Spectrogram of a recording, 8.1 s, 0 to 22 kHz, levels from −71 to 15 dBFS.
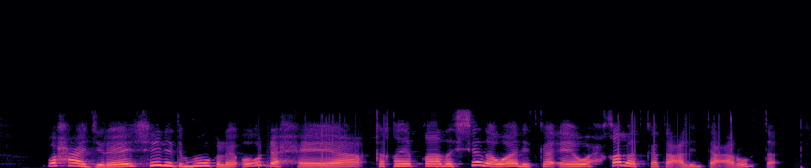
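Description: From 2.58 to 3.91 s, processor overload crackle tears through the speech. The processor keeps missing the deadlines for its tiny buffers, a few milliseconds each. Every miss drops a short patch of silence. Dozens of hard-edged gaps fuse into gritty crackle.

At 4.31 s comes concealed Bluetooth headset packet loss. A run of packets vanished, about 60 ms in all. The receiver filled the hole by repeating recent waveform. It sounds like a short buzzy tone at full level, with a slight warble as real speech returns.

Right after "waalidka ee", from 6.18 to 7.18 s, the processor overload crackle comes back. Again, many missed buffers leave silent gaps, heard as a second burst of tearing grit.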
